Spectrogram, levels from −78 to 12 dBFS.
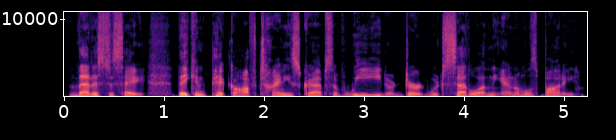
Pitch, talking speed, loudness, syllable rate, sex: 145 Hz, 230 wpm, -19 LUFS, 5.3 syllables/s, male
